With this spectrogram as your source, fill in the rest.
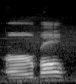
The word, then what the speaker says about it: herbal: it's herbal not herbal no you pronounce the h hey Seth hmm is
